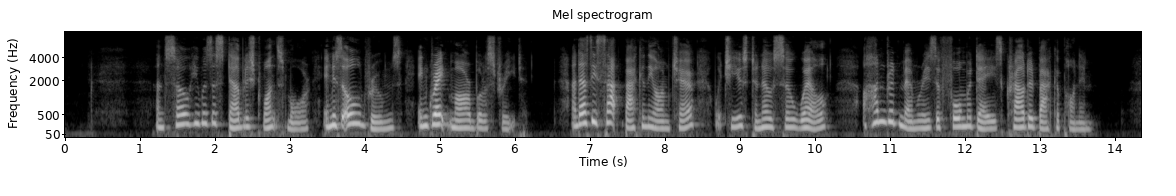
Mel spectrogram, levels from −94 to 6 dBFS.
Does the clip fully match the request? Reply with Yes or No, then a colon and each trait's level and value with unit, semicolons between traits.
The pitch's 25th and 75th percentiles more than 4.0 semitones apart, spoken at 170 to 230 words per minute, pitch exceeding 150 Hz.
Yes: average, 5.1 semitones; average, 175 wpm; high, 190 Hz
